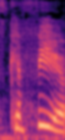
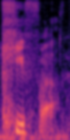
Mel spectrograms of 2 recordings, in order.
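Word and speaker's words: kefir: Kea cafia it's is they say the right pronunciation is cafia right cfia but Americans call it kefa um so I drank plain whole milk not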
